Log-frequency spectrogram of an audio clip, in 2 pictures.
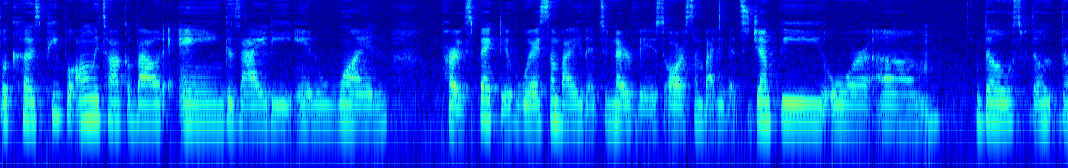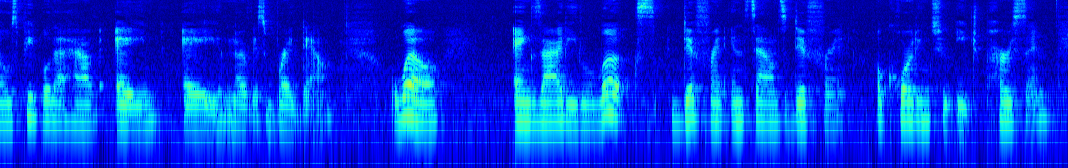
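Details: Stuttering in an adult woman since early childhood, which she describes as developmental stuttering and is still working past; stuttering.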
